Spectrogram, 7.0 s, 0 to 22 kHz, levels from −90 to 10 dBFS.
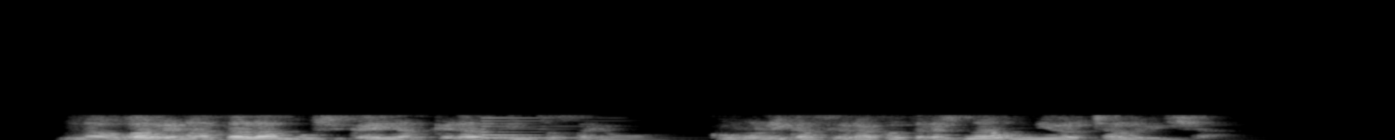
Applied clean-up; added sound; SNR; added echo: classical method WPE with log-MMSE.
